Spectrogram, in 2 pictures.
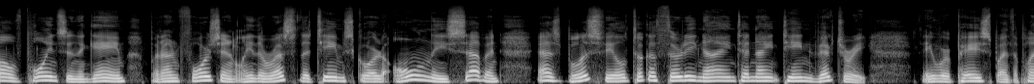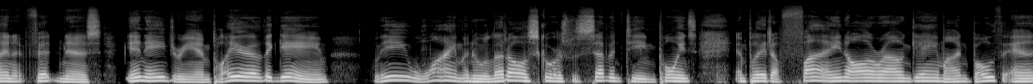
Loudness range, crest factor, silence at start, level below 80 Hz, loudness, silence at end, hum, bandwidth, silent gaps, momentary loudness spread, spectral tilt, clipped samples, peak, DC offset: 2 LU; 12 dB; 0 s; -48 dBFS; -14 LUFS; 0 s; none; 14 kHz; none; 6 LU; -7.5 dB/octave; under 0.1%; -2 dBFS; under 0.1%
